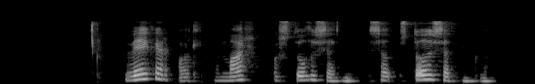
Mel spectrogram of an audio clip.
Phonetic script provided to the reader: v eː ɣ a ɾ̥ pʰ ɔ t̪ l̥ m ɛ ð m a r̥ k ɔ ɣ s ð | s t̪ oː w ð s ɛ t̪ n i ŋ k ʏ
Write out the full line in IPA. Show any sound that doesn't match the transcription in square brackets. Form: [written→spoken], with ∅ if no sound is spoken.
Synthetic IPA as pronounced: v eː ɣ a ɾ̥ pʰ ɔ t̪ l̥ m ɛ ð m a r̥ k ɔ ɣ s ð | s t̪ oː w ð s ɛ t̪ n i ŋ k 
